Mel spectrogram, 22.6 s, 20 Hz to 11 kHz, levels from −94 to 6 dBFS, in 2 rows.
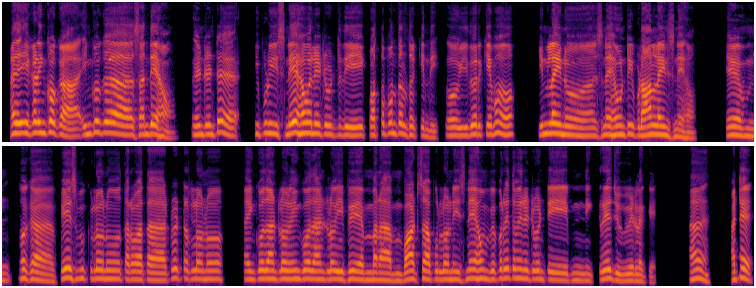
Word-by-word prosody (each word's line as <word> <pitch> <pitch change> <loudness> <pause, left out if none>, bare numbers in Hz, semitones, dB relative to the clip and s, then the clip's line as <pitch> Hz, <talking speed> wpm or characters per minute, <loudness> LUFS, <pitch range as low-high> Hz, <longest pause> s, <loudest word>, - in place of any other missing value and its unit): అదే 235 0 +7
ఇక్కడ 240 +2 +4
ఇంకొక, 240 -3 +2 0.4
ఇంకొక 250 +3 0 0.5
సందేహం 205 -7 +2 0.4
ఏంటంటే, 210 +5 +1 0.5
ఇప్పుడు, 235 +3 -4
ఈ - - +1
స్నేహం 235 +2 +6
అనేటువంటిది 205 -4 0 0.3
కొత్త 195 +2 -3
పుంతలు 235 -4 -1
తొక్కింది. 170 -6 -6 0.2
ఓ - - -1 0.2
ఇదివరకేమో, 210 +4 0 0.6
ఇన్‍లైను 225 -2 +5 0.5
స్నేహం 200 0 +2
ఉంటే, 205 - -3
ఇప్పుడు 185 -1 +1
ఆన్‍లైన్ 205 -2 +4
స్నేహం. 135 -5 -3 0.6
ఎమ్ 180 -3 +1 0.4
ఒక 190 - -6 0.5
ఫేస్‌బుక్ 210 -2 0
లోను 200 -1 0 0.2
తర్వాత, 185 0 -1 0.3
ట్విట్టర్ 205 -2 -4
లోనూ, 195 0 -2 0.6
ఇంకోదాంట్లో, 200 +1 +1 0.2
ఇంకోదాంట్లో 190 -1 -1
ఇవే 190 +2 -1 0.3
మన 175 -1 0 0.4
వాట్సాప్ 190 0 +2
లోని, 185 0 -1
స్నేహం 205 0 +1
విపరీతమైనటువంటి 195 -2 -2 0.5
మ్ 160 - -8 0.2
క్రేజు 190 -3 0
వీళ్ళకి. 145 -6 -5 0.6
ఆ! - - +1 0.6
అంటే 220 +4 +2
200 Hz, 110 wpm, -23 LUFS, 185-215 Hz, 0.6 s, అదే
